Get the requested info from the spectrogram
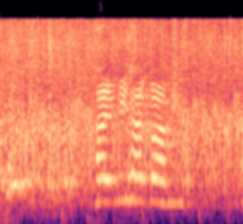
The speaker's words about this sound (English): Can we have a big round of applause for everyone at Howler for hosting us? Woo!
